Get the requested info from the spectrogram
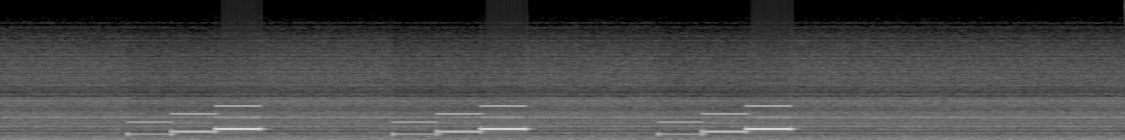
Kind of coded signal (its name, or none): telephone call progress tone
